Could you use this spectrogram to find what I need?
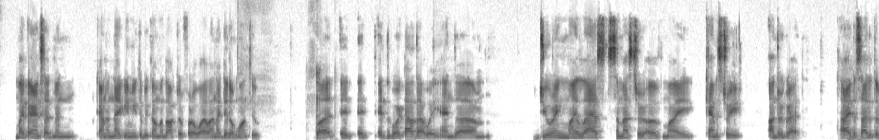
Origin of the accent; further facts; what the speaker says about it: Hasbaya, Nabatieh Governorate, Lebanon; moved away as an adult; I grew up in a small town called Hasbaya. Shout out to anybody from there who's listening. It's in the southeast area of Lebanon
